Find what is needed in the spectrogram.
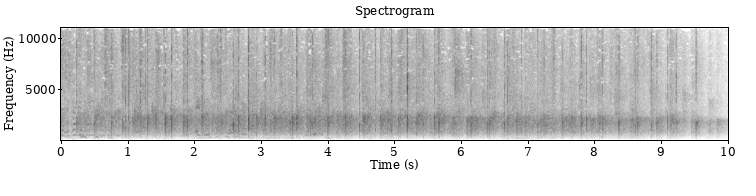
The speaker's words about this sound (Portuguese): Ben, creo que o aplauso é dobremente merecido, non solamente pola espléndida exposición que acaba de facer, pola claridade con que a fixo, sino ademais pola disciplina o tempo en que a fixo.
